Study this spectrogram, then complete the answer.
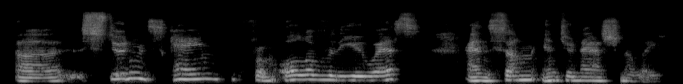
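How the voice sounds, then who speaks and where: In a New York accent, a woman with a medium pitch talks at a very slow pace. Her voice is somewhat breathy, with ordinary pitch variation. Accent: New York accent, still present. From US East Coast, New York. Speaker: retired dance professor. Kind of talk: lecture. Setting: video call.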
